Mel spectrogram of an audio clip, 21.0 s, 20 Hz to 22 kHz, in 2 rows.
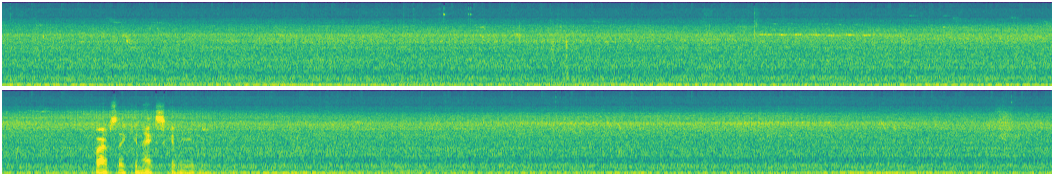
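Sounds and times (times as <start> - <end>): low mechanical hum: 0.0 - 21.0
constant rushing noise: 10.5 - 21.0.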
